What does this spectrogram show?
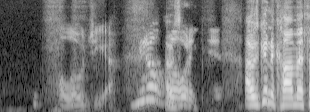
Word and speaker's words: Paulogia: always mispronounce my name it's apparently palogia i was going to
